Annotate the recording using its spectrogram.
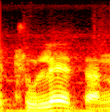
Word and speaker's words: Zuleta: Le decía, sí, Julio, Julio Zuleta se escribe, pero es, Julio Chuleta, ¿no?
